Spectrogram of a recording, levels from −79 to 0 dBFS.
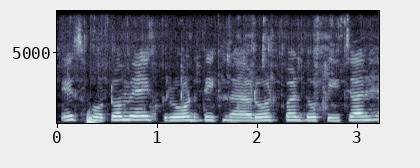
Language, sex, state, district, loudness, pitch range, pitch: Hindi, female, Jharkhand, Deoghar, -15 LUFS, 225-250 Hz, 235 Hz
